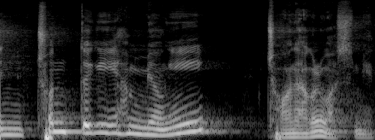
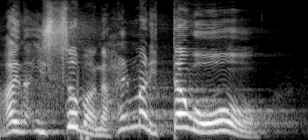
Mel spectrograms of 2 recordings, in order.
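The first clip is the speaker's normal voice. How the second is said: worked-up anger; 8 semitones higher, 12 dB louder than usual. Acted. Bully alone pretending he's being held back, angry bluster. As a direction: insist loudly that you have more to say. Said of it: "그렇게 더 화를 내는 거죠".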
